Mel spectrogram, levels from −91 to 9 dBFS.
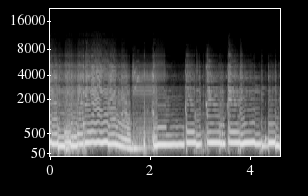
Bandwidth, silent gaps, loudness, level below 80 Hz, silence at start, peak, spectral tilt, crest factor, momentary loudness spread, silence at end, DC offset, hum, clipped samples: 5.8 kHz; none; -10 LUFS; -50 dBFS; 0 s; -2 dBFS; -9 dB/octave; 8 dB; 3 LU; 0 s; under 0.1%; none; under 0.1%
